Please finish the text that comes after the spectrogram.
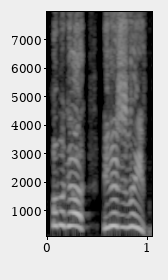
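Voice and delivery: high, mocking girly pitch; squeaky mock of the girlfriend.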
